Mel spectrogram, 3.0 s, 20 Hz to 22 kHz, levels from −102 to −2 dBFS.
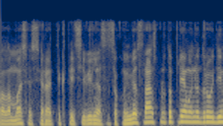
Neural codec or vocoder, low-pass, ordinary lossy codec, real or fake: none; 10.8 kHz; Opus, 32 kbps; real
